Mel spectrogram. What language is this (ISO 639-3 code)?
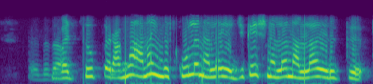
tam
